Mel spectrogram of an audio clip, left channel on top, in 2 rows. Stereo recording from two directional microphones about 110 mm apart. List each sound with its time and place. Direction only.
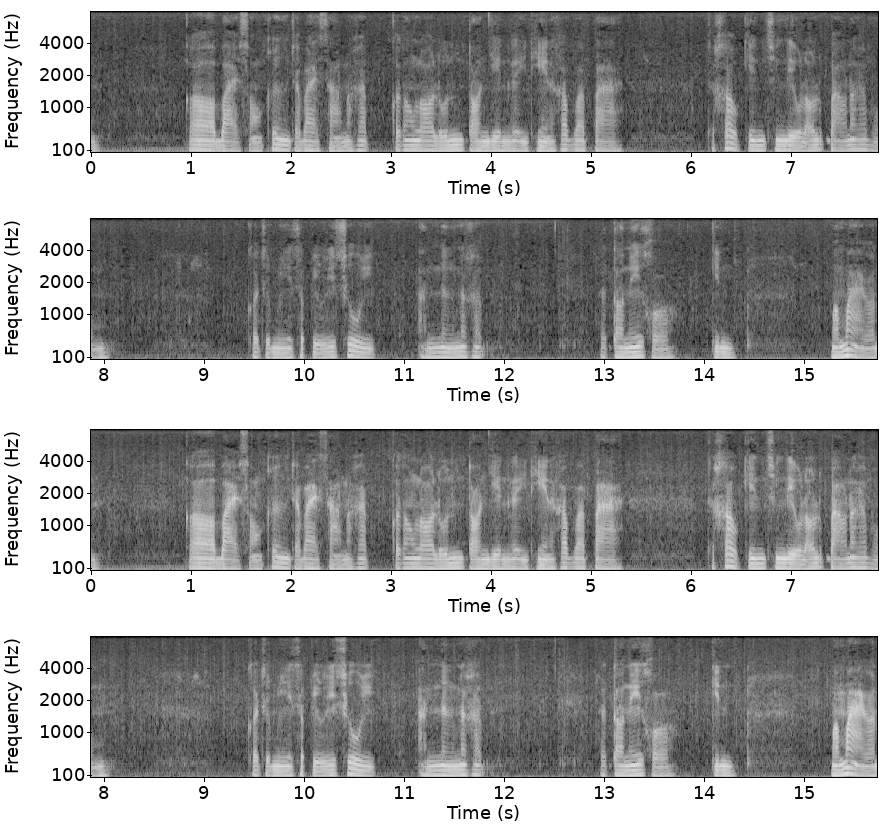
0.9 s speech: 20° left (ahead or behind)
2.3 s speech: 10° left (ahead or behind)
3.2 s speech: 20° left (ahead or behind)
4.7 s speech: 5° left (ahead or behind)
9.4 s speech: 15° left (ahead or behind)
13.1 s speech: 20° left (ahead or behind)
15.3 s speech: 10° left (ahead or behind)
